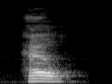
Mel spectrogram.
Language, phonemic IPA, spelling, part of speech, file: Dutch, /ɦœy̯l/, huil, verb / noun, Nl-huil.ogg
- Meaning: inflection of huilen: 1. first-person singular present indicative 2. second-person singular present indicative 3. imperative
